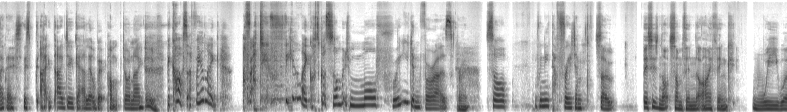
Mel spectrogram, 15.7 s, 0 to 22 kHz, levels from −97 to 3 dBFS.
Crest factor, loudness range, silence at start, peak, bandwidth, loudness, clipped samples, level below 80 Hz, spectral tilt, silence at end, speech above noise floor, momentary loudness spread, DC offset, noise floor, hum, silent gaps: 18 dB; 4 LU; 0 s; -4 dBFS; over 20 kHz; -21 LUFS; under 0.1%; -58 dBFS; -4 dB/octave; 0 s; 32 dB; 10 LU; under 0.1%; -54 dBFS; none; none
